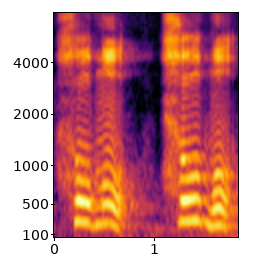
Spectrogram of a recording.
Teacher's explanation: இந்த ஹ அப்படிங்கிறது காற்று வெளியில் வரணும். ஹம்ச சிஃபத் இருக்குது. வசத்தல் ஹல்க்கு எழுத்து நடுத்தொண்டை எழுத்து.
